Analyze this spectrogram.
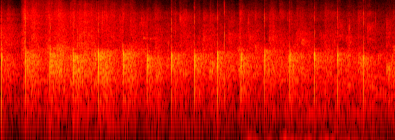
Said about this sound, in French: Et nous vous remercions donc toutes et tous pour votre attention et pour nos invités, chroniqueurs, techniciens, musiciens. Un maximum d'applaudissements quand même.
